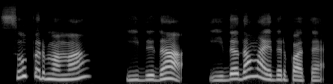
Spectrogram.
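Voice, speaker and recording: A woman's voice: fairly high pitch, expressive, normal speed, a bit bright, dry recording, clean studio sound. A woman voicing a possessive, scheming teenage girl who snaps and accuses in an audiobook. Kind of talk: audiobook character voice.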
